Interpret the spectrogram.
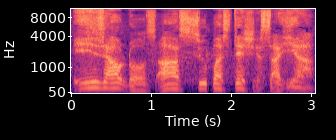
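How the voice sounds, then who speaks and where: An actor playing a sly, self-satisfied informant in a video game, with a husky voice and a teasing, wry, sing-song manner. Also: male voice, medium pitch, sing-song, takes it slowly, a bit bright, full character voice. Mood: sly, playful. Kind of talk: video game cutscene acting.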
